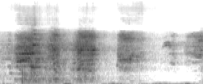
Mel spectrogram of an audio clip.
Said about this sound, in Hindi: वो देखे राजा साहब, चिड़िया उड़ रही है।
